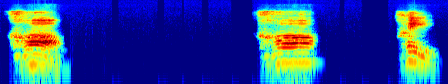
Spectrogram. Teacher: Makharijul huruf ha agak sedikit ngorok.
